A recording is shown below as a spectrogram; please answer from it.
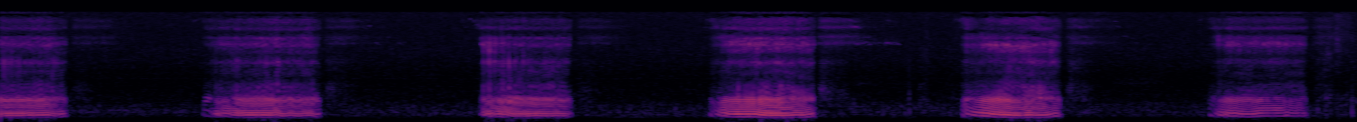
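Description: An English bulldog puppy snores in loud, rasping bursts about every two and a half seconds.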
